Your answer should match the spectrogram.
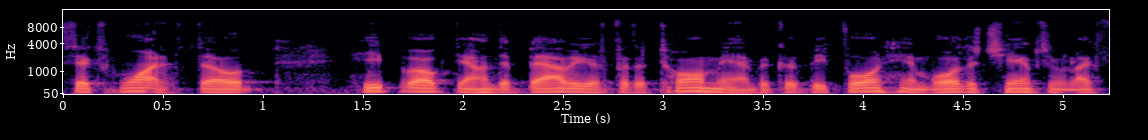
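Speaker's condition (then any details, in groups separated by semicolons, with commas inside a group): Hearing loss; about 75% hearing loss from close to birth; left ear surgery about 5 years ago, no hearing aid in left ear now, hears much better; severe speech impediment since childhood, very monotone speech, studied phonetics for inflection, improved over years, new york accent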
